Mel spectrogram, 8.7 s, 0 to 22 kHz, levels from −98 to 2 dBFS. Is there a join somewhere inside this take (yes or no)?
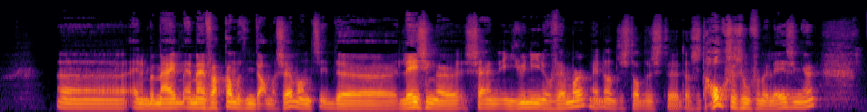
no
